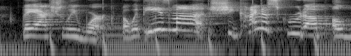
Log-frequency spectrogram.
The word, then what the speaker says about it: Yzma: Yzma, it's just Yzma.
